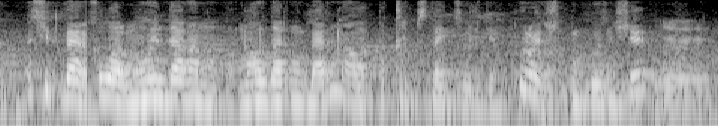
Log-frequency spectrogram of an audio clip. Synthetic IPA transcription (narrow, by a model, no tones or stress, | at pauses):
sijt̪bæɾɪso̞lˠɑɾmo̞jənd̪ɑʁɑnːmɑlˠd̪ɑɾd̪əɴbæɾɪnɑlˠɑt̪ːɑqʰəɾpɪ̥st̪ɑjt̪zɵɾd̪et̪ʰuɾɑʒʏɾt̪ːɪŋkʲʰɵzɪnʃe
